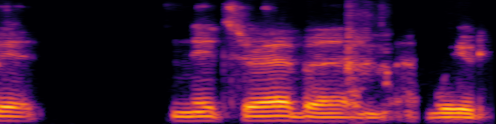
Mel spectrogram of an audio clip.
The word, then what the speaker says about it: Nitzer Ebb: There was always a question: is it Nitzer Ebb or Nitzer Ebb? It's like obviously Nitzer Ebb.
